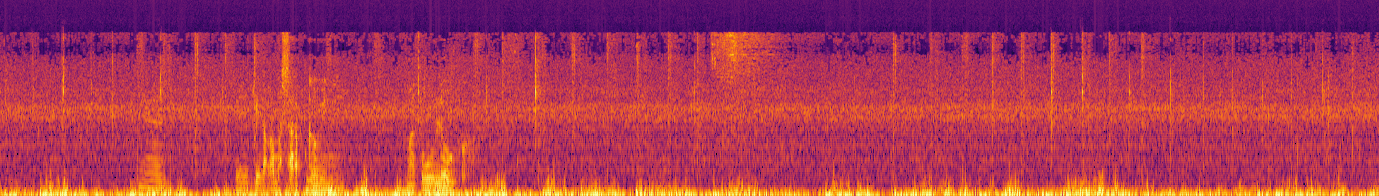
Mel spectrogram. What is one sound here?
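Footsteps tap quickly and steadily on a hard floor.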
